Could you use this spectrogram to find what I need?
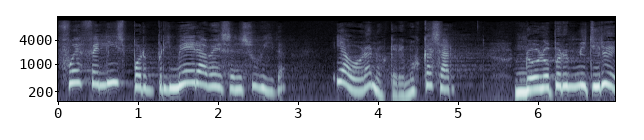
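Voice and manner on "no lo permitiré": booming, thunderous roar. Narrator reads the emperor answering the prince, roaring in a thunderous voice. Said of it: "rugió el emperador con voz de trueno".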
